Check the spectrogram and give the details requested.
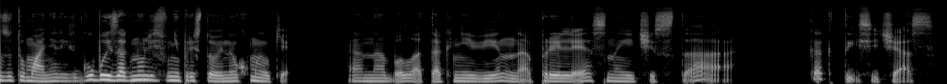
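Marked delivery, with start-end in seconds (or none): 3.5-9.4 slow, soft, lecherous villain; lecherous murmur. A narrator's reading. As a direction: savour each word, fading to a whisper. Villain savours memory.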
